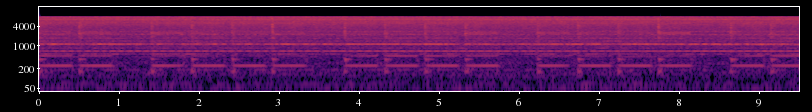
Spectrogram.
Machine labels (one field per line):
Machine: slide rail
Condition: normal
